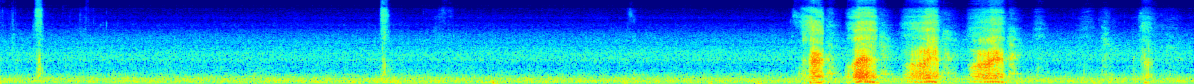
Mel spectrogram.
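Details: Black Labrador with kennel cough, owner thinks caught at the groomers: a run of four harsh, forceful coughs in close succession; honking cough.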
